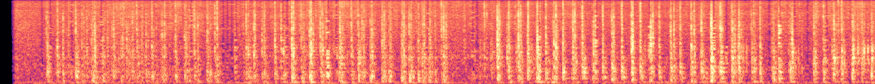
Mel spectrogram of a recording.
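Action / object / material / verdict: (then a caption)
tap / cardboard box with a clear plastic window / cardboard / none. Rapid, steady fingertip and short-nail tapping on a small rectangular printed cardboard Funko Pop box (Luke Skywalker) with a clear plastic front window and a vinyl figure inside, held in both hands. The dense stream of short, dry taps has a hollow, low-weighted thud with little ring.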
